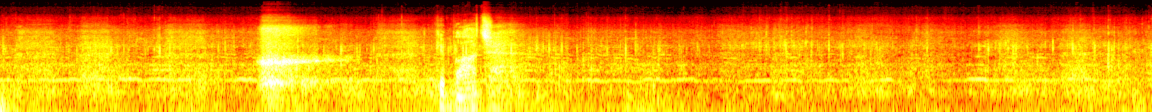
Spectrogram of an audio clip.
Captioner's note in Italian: sbuffare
